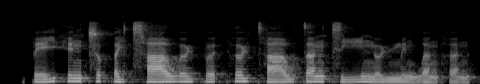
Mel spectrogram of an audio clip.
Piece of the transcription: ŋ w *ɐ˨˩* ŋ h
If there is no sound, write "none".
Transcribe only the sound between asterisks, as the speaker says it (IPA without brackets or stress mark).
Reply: ɐ˨˩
